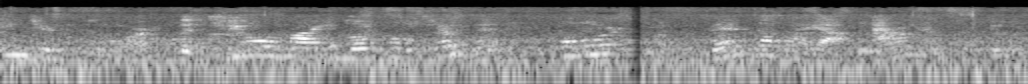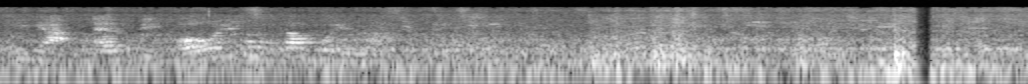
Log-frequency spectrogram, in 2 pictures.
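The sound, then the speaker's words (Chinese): A Tokyo Yamanote Line commuter train running toward Shinjuku Station: a steady low rumble and hum carries on throughout, with people's voices chattering over it and a brief clunk near the end. “这是三手线的声音。”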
